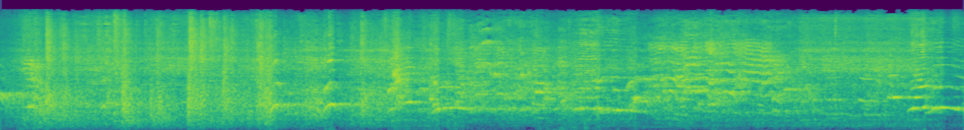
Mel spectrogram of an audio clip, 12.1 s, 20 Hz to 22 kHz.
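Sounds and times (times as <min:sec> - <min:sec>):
bodies hitting wrestling ring: 0:00.3 - 0:03.6.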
